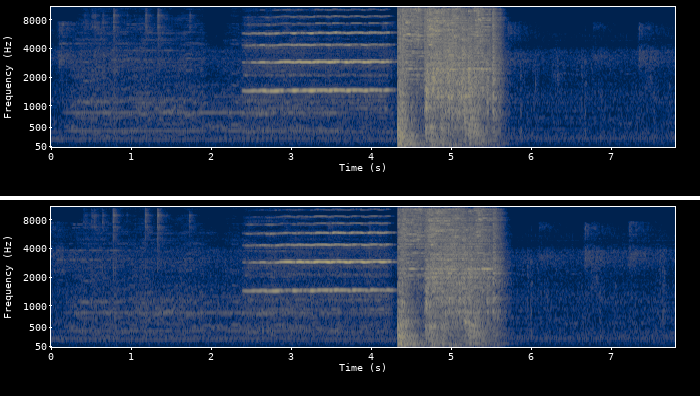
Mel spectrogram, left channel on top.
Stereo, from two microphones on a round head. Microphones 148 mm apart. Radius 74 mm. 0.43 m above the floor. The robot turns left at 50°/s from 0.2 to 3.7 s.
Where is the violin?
95° left, 1.1 m; by 4.2 s 25° left, 1.1 m.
